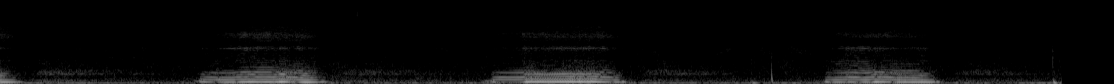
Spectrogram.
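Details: Regular loud rattling snores, three in about ten seconds, near 18 a minute, with softer breaths between, from a sleeping man; snoring.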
